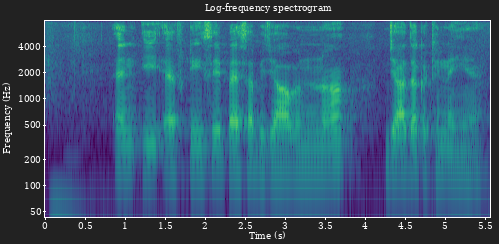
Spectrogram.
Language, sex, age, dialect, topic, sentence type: Hindi, male, 25-30, Marwari Dhudhari, banking, statement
